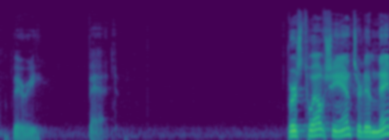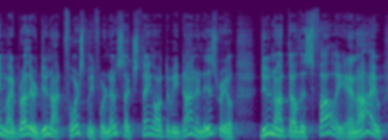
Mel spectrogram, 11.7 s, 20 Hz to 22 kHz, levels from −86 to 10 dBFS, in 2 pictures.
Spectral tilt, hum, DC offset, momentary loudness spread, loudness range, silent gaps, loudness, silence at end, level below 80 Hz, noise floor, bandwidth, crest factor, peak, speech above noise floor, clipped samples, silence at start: -5 dB/octave; none; under 0.1%; 15 LU; 6 LU; none; -23 LUFS; 0 s; -68 dBFS; -67 dBFS; 17 kHz; 20 dB; -6 dBFS; 43 dB; under 0.1%; 0.2 s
